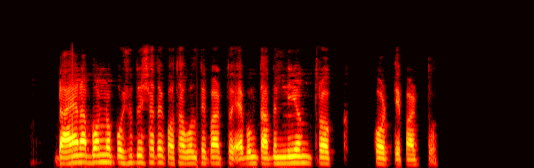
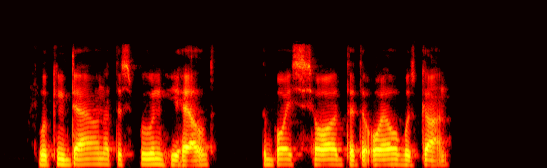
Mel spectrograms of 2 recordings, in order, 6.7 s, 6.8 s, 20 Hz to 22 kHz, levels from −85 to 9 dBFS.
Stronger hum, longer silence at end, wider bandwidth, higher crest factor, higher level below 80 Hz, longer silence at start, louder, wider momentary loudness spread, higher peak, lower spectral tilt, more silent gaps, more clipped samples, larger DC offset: neither; about the same, 1.25 s vs 1.25 s; about the same, 7.2 kHz vs 7.6 kHz; about the same, 18 dB vs 16 dB; about the same, -62 dBFS vs -60 dBFS; first, 0.75 s vs 0.5 s; about the same, -18 LUFS vs -18 LUFS; about the same, 10 LU vs 8 LU; about the same, -2 dBFS vs -2 dBFS; first, -8.5 dB/octave vs -7 dB/octave; first, 4.42-4.68 s, 5.28-5.34 s vs none; neither; neither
